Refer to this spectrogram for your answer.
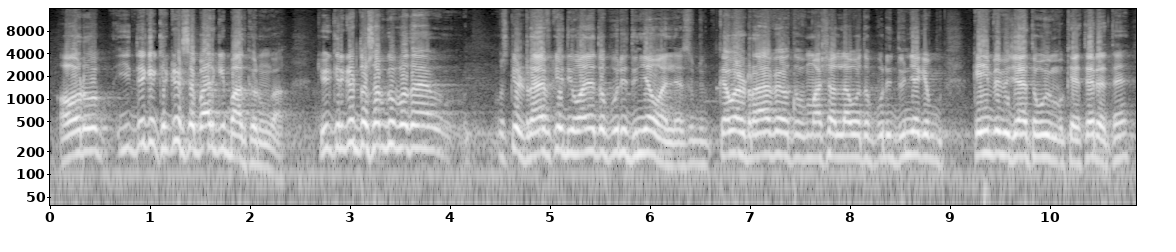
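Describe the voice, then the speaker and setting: A man's voice: sits high, long reverb tail. A man from Pakistan, a cricketer, giving earnest, devout answers at a press conference. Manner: earnest, devout, many religious phrases.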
